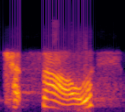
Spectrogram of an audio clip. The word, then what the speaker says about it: Quetzal: And it's actually pronounced, now Tim is really funny here because we have differences in how we pronounce things, but it's Quetzal, which okay.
